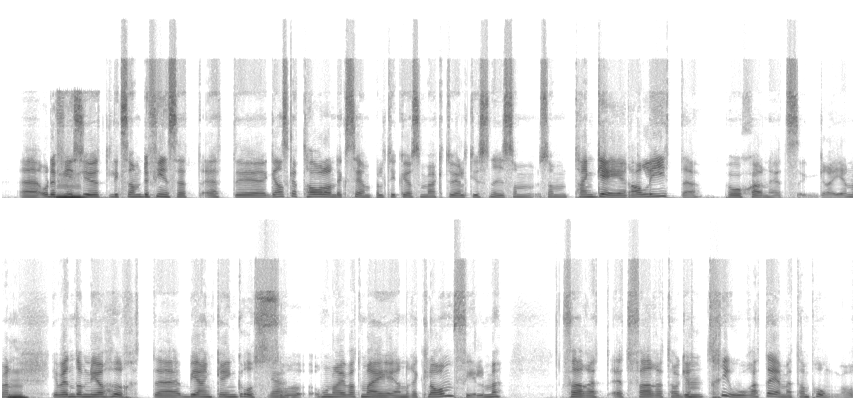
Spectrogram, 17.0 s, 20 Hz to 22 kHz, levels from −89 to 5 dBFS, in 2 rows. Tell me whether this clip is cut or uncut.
uncut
